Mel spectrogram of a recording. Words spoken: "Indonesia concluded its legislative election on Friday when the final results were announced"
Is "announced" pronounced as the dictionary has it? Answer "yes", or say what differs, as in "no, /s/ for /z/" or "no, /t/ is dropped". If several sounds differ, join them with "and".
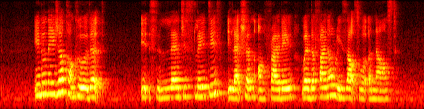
yes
